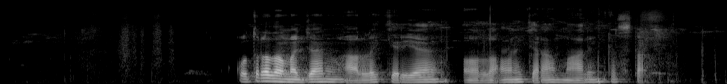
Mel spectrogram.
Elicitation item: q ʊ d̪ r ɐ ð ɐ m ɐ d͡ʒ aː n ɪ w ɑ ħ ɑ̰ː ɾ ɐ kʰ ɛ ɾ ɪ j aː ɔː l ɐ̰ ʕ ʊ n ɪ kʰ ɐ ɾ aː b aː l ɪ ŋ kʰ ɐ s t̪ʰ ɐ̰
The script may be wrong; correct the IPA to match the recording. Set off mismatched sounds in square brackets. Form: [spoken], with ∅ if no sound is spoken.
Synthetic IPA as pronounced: q ʊ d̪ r ɐ ð ɐ m ɐ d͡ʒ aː n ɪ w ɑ ħ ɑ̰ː [l] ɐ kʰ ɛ ɾ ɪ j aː ɔː l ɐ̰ ʕ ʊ n ɪ kʰ ɐ ɾ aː [m] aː l ɪ ŋ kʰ ɐ s t̪ʰ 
